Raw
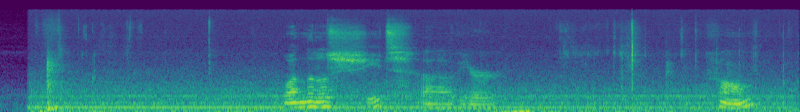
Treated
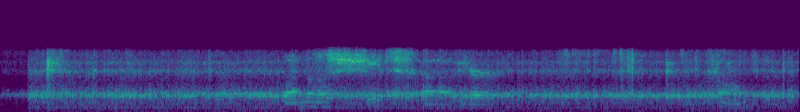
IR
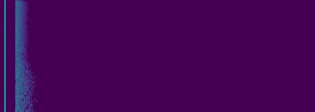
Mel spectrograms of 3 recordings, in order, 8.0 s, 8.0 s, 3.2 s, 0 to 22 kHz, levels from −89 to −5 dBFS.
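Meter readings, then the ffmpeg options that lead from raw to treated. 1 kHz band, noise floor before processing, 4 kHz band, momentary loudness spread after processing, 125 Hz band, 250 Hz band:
−27.0 dB, −34 dBFS, −8.5 dB, 17 LU, below −40 dB, −36.0 dB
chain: -filter_complex "[0:a]adynamicequalizer=threshold=0.00355:dfrequency=7900:dqfactor=5.6:tfrequency=7900:tqfactor=5.6:attack=5:release=100:ratio=0.375:range=2:mode=cutabove:tftype=bell,acrossover=split=160|460|2200[link_01][link_02][link_03][link_04];[link_01]acompressor=threshold=-28dB:ratio=4[link_05];[link_02]acompressor=threshold=-36dB:ratio=4[link_06];[link_03]acompressor=threshold=-33dB:ratio=4[link_07];[link_04]acompressor=threshold=-31dB:ratio=4[link_08];[link_05][link_06][link_07][link_08]amix=inputs=4:normalize=0,aderivative,aresample=32000,aresample=44100,asoftclip=type=tanh:threshold=-13.5dB,asplit=3[link_09][link_10][link_11];[link_09]bandpass=frequency=530:width_type=q:width=8,volume=0dB[link_12];[link_10]bandpass=frequency=1840:width_type=q:width=8,volume=-6dB[link_13];[link_11]bandpass=frequency=2480:width_type=q:width=8,volume=-9dB[link_14];[link_12][link_13][link_14]amix=inputs=3:normalize=0,acontrast=62,volume=15.5dB" -ar 48000 -c:a libopus -b:a 8k

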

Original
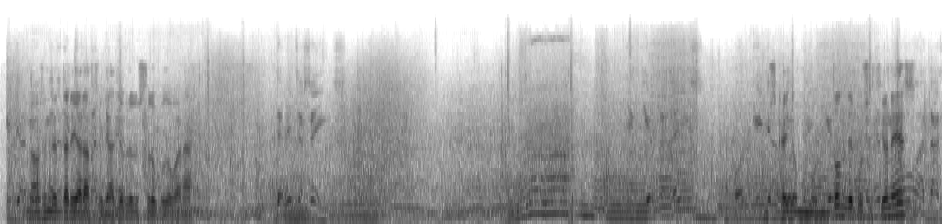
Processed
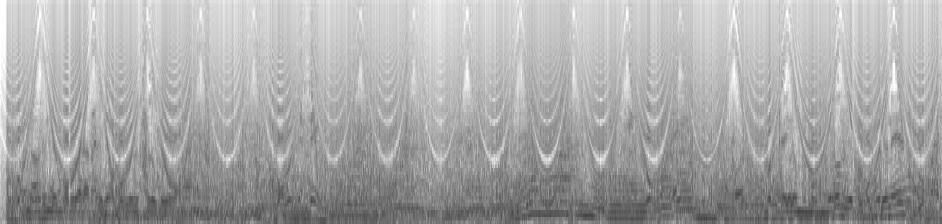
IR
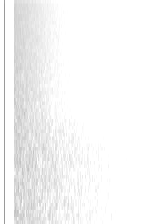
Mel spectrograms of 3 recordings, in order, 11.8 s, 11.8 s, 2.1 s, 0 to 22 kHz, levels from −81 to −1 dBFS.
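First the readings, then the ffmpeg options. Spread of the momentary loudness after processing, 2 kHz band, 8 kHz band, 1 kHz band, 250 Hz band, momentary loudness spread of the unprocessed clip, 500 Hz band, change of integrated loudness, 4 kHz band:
3 LU, −8.0 dB, −0.5 dB, −6.0 dB, −6.5 dB, 13 LU, −9.5 dB, −7.5 dB, −4.5 dB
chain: -af "lowpass=3500,acompressor=threshold=-19dB:ratio=10,alimiter=limit=-19.5dB:level=0:latency=1:release=27,acrusher=samples=21:mix=1:aa=0.000001:lfo=1:lforange=33.6:lforate=1.5"

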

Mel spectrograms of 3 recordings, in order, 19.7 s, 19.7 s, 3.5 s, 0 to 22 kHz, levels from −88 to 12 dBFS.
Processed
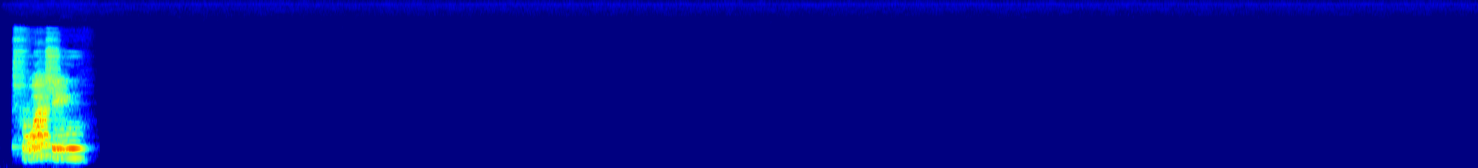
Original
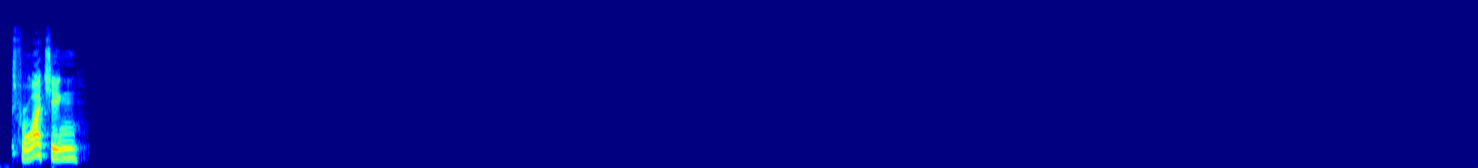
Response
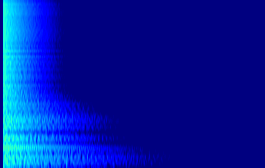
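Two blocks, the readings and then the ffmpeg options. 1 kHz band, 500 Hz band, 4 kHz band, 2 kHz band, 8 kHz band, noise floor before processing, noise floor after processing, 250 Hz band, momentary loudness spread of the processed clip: +8.5 dB, +10.5 dB, +10.5 dB, +8.0 dB, +15.5 dB, below −85 dBFS, −71 dBFS, +9.0 dB, 11 LU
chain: -filter_complex "[0:a]aemphasis=mode=production:type=bsi[link_01];[1:a]atrim=start_sample=2205,atrim=end_sample=6174[link_02];[link_01][link_02]afir=irnorm=-1:irlink=0,volume=2.5dB"

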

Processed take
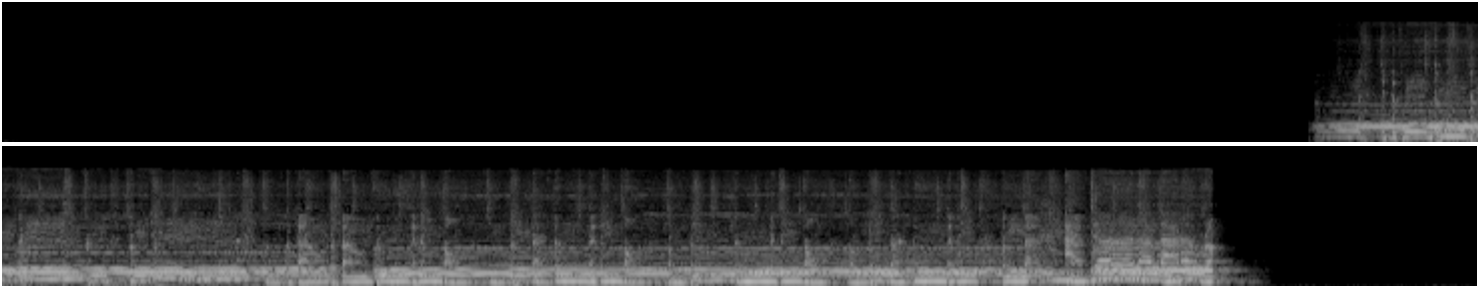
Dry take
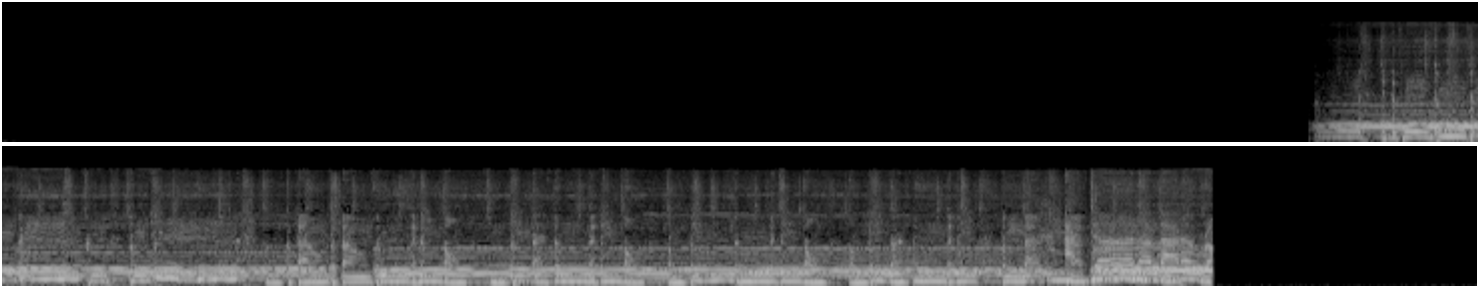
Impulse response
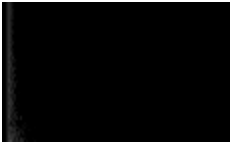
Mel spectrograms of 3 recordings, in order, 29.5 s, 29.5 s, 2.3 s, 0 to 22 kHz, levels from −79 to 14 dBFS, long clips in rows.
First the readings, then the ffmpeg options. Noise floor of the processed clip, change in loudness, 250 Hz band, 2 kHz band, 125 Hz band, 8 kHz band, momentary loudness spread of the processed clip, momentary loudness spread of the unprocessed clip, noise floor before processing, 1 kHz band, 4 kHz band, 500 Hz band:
below −85 dBFS, −3.5 dB, −2.5 dB, −4.5 dB, −3.5 dB, −5.0 dB, 6 LU, 7 LU, below −85 dBFS, −4.5 dB, −4.5 dB, −4.5 dB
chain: -filter_complex "[1:a]atrim=start_sample=2205[link_01];[0:a][link_01]afir=irnorm=-1:irlink=0"

